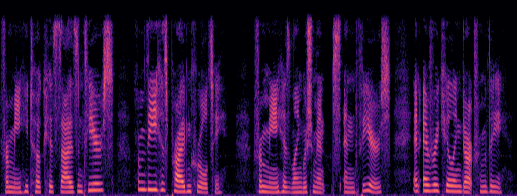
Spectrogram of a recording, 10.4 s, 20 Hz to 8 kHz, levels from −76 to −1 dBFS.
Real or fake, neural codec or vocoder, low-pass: real; none; 7.2 kHz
